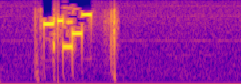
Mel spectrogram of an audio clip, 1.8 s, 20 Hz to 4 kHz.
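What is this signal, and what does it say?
Five-tone selective call (ZVEI), heard as quick runs of five tones, tones of about 70 ms. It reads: 89155
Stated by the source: ZVEI five-tone selective call 89155, received by SDR.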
